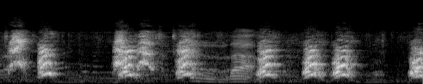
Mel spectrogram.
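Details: Labrador Retriever barking in short, loud bursts, mostly in quick pairs, about nine barks over four seconds with brief pauses, and a softer drawn-out voiced sound between them.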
